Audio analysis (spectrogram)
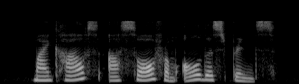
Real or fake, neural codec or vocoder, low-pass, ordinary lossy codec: real; none; none; none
